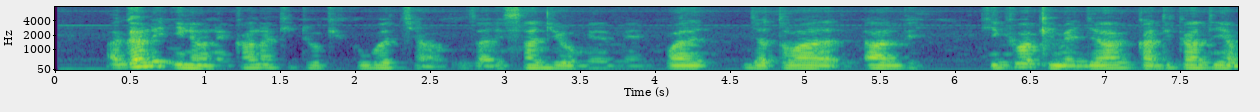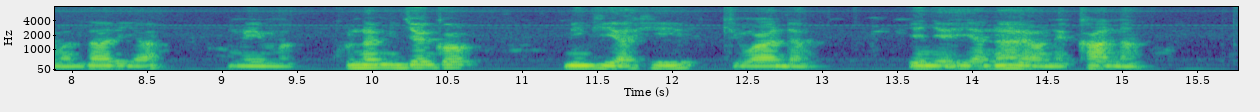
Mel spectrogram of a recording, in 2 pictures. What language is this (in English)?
Swahili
